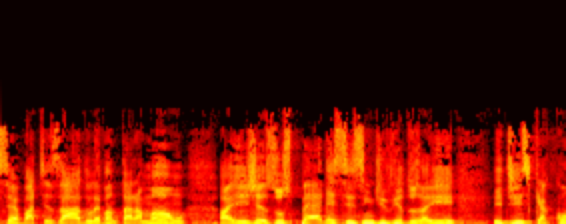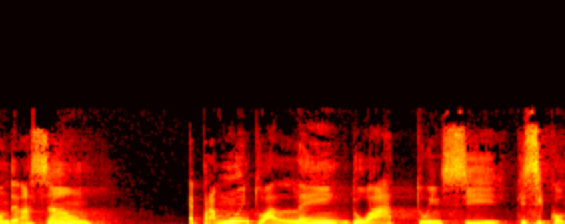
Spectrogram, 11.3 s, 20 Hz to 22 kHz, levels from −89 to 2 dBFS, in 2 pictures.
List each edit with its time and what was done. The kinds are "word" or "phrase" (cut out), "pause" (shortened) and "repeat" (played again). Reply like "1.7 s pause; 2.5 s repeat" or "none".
none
